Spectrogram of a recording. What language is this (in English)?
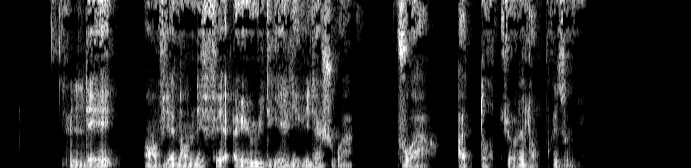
French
